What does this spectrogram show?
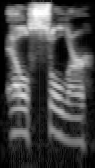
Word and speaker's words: El Solar: demon Jr do Wagner Jr and El Solar El Solar is that how you pronounce it is that good yeah well yeah it's it's just El Solar but actually you know Spanish right again just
